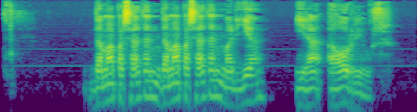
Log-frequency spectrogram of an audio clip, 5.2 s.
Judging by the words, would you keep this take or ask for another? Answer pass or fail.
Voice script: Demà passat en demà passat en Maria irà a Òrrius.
pass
